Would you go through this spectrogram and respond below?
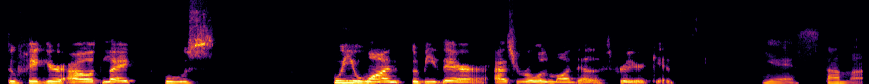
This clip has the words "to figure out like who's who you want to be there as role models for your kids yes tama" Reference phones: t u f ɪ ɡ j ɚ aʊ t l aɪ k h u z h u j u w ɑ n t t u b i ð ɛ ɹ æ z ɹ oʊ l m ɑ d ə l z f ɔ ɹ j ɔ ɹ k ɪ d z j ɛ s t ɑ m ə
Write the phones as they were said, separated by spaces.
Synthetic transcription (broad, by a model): t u f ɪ ɡ j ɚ aʊ t l aɪ k h u s h u j u w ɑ n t t u b i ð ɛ ɹ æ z ɹ oʊ l m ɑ d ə l s f ɔ ɹ j ɔ ɹ k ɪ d s j ɛ s t ɑ m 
